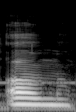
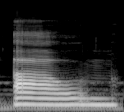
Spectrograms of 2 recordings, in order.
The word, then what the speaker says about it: Om: Chaque partie du son homme stimule une zone différente qu'on le prononce homme pour sa rondeur et sa simplicité ou a hom pour décomposer son voyage vibratoire.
